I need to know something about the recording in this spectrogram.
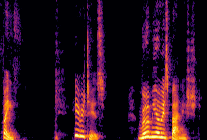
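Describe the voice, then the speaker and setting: An earthy, practical nursemaid in Shakespearean radio drama. Her high voice swings hugely in pitch. She speaks slowly, with theatrical emphasis. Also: huge pitch swings, heavily acted. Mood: pragmatic, coaxing. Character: earthy, pragmatic female nurse to a noble girl.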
